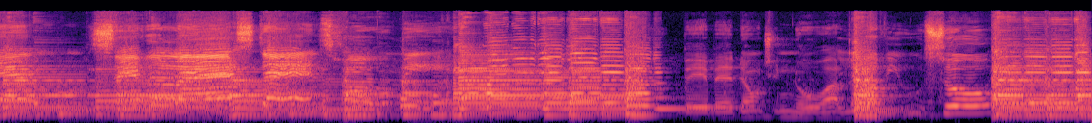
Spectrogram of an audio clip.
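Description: Old-time string band playing live: fiddle, acoustic guitar and banjo together in an instrumental passage with no singing. About five seconds in, the playing thins out to lighter, separate guitar strums.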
